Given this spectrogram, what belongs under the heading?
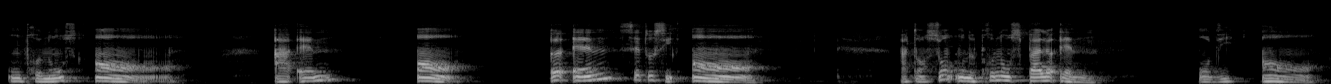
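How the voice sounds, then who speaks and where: A woman gives a pronunciation lesson at a very slow, deliberate pace, naming letters and repeating example words one by one. Her pitch moves in a lively, wide way. The recording sounds a little dull and lo-fi. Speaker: French teacher.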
